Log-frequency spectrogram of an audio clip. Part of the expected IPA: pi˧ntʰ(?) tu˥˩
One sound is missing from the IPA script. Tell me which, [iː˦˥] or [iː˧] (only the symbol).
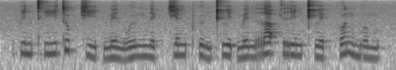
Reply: iː˦˥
